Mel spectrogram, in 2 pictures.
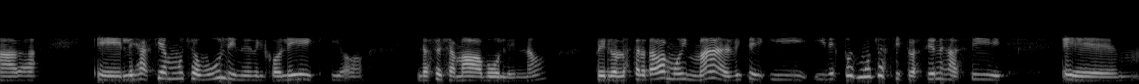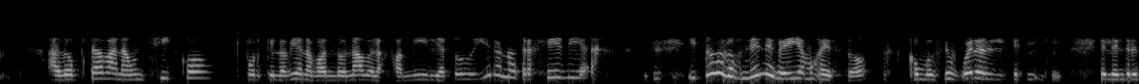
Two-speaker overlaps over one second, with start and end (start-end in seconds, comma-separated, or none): none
